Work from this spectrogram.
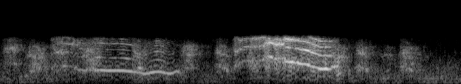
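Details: A deaf female French Bulldog puppy, seven months old, vocalizes in continuous warbling howls that swing up and down, swelling into a louder, strained, quavering scream midway before trailing off into shorter yips.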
